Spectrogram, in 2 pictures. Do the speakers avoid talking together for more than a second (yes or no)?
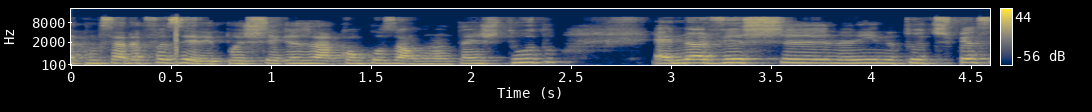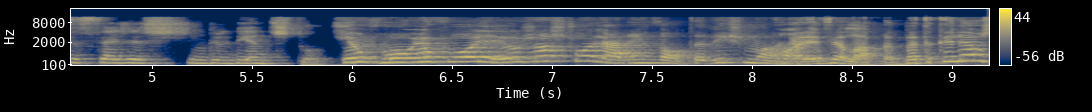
yes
